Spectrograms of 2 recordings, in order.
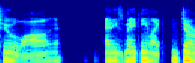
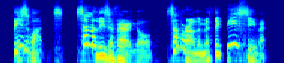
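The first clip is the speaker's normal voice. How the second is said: swooping rat folk character voice; 3 semitones higher than usual. Voicing a small rat folk shopkeeper pointing at old books: rat folk character voice. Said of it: "he points at the books and he goes".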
